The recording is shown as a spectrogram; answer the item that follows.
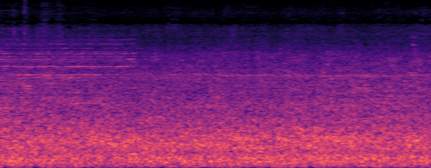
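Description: Steady jet engine noise of an airliner on a runway, heard from old newsreel film played back on a display screen.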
